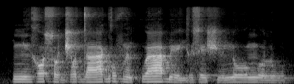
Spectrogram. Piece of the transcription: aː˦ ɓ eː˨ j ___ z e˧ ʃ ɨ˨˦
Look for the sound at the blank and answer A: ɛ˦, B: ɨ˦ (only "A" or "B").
B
